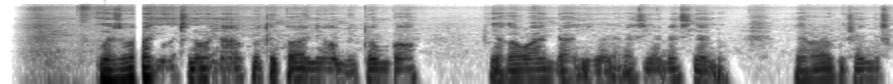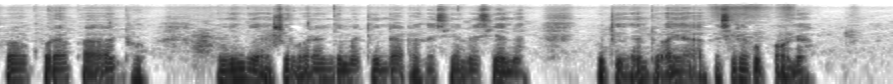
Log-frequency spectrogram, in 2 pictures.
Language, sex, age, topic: Ndau, female, 50+, health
